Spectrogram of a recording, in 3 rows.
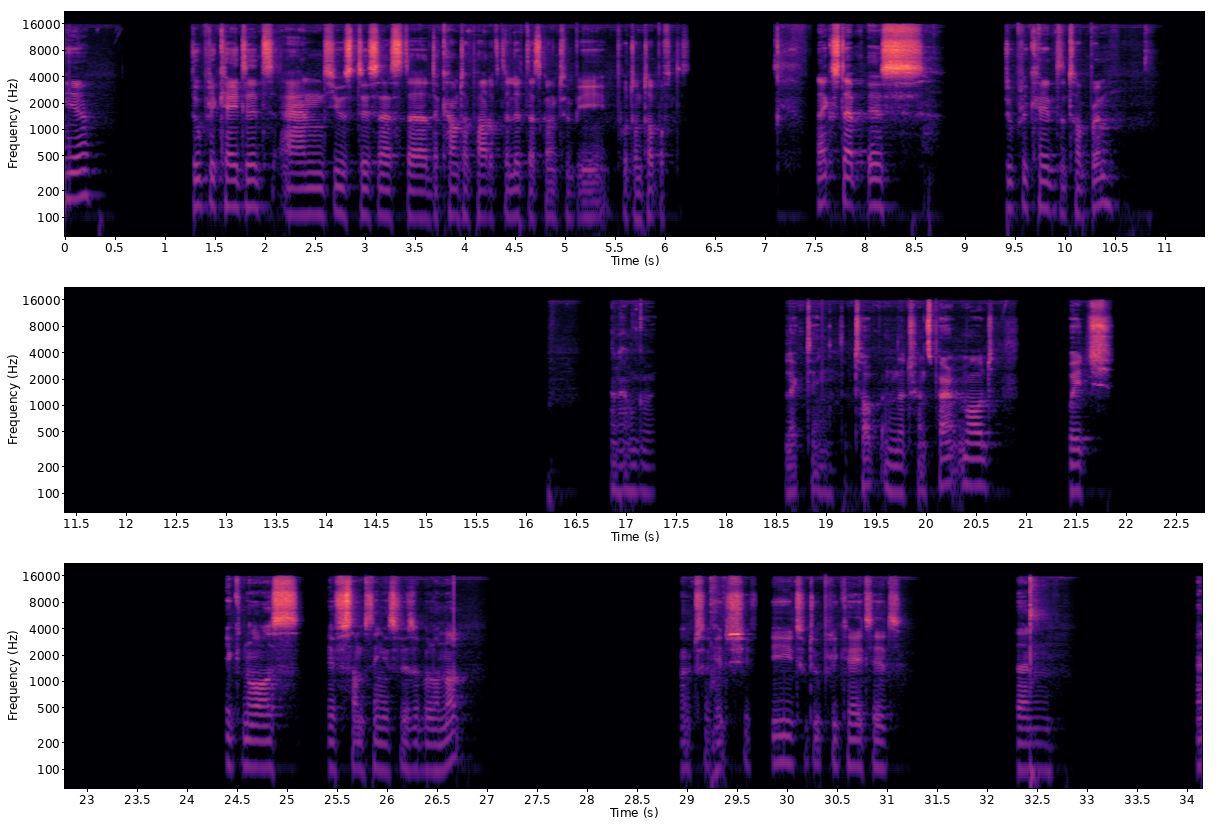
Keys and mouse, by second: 9.8 KP_1, 10.9 z, 14.1 KP_1, 15.2 a, 15.4 a, 17.0 b, 29.3 shift+d.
